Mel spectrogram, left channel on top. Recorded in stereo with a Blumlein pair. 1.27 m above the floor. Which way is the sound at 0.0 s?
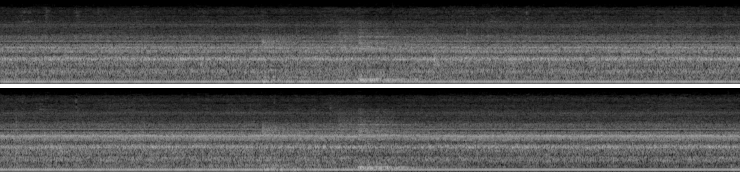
10° right.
